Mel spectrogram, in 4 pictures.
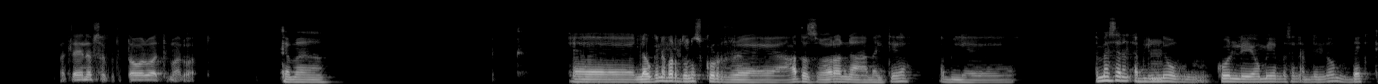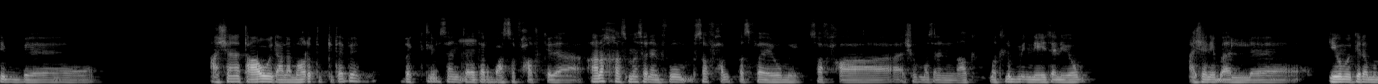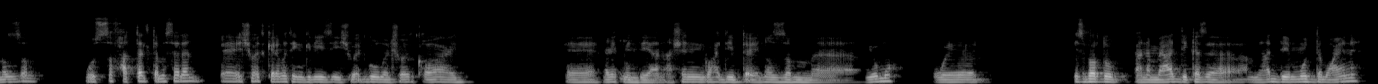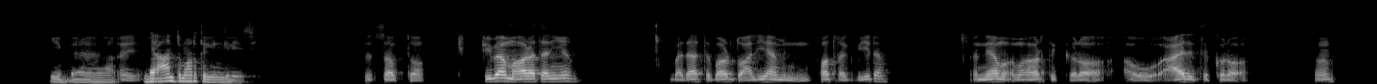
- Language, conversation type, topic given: Arabic, unstructured, إيه هي العادة الصغيرة اللي غيّرت حياتك؟
- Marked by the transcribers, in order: tapping; other background noise; other noise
